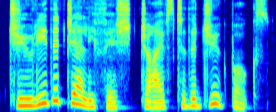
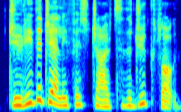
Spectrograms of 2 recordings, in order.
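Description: First: The sentence is spoken at a fast pace. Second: The sentence is spoken at a very fast pace. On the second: "Go on, faster!"

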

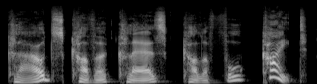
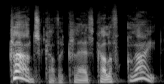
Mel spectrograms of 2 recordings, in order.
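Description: First: The sentence is spoken at a fast pace. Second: The sentence is spoken at a very fast pace. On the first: "plus vite!" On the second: "Encore plus vite!"

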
